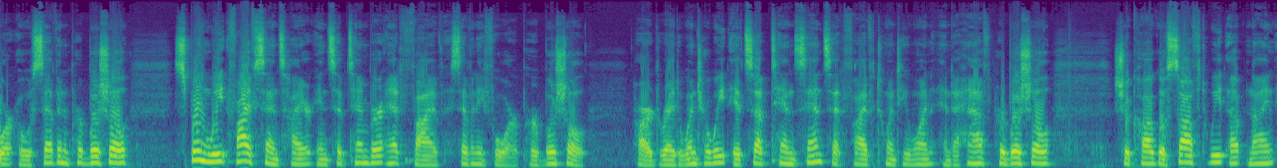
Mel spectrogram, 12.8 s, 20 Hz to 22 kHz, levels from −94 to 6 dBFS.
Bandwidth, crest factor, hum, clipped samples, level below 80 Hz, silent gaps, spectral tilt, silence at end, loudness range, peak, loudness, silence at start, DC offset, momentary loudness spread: 18 kHz; 12 dB; none; 0.5%; -50 dBFS; none; -5 dB/octave; 0.05 s; 3 LU; 0 dBFS; -12 LUFS; 0 s; under 0.1%; 9 LU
